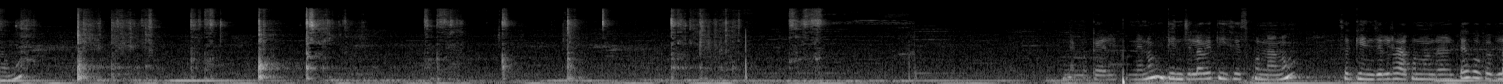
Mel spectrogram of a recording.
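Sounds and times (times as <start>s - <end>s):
spoon scraping a cooking pot: 0.0s - 8.8s
low hum: 0.0s - 15.0s.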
